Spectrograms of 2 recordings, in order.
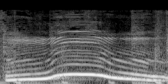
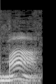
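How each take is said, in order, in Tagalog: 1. Ang katinig ay isang huni na nakasara ang labi, mag-isa lang. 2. Ang katinig ay sinusundan ng bukas na patinig. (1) "ang letrang M ay kailangang basahin ng mm" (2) "Mali ang pagbasa ng ma"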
